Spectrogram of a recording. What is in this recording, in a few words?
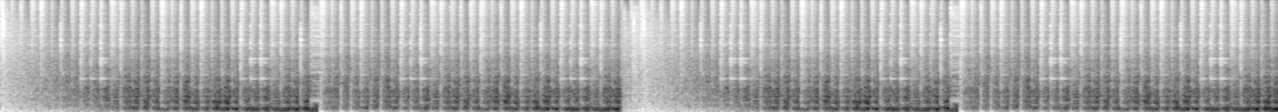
Kit Loop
